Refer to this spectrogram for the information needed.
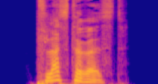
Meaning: second-person singular subjunctive I of pflastern
- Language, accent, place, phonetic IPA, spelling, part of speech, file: German, Germany, Berlin, [ˈp͡flastəʁəst], pflasterest, verb, De-pflasterest.ogg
